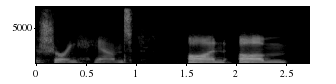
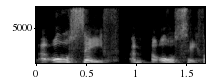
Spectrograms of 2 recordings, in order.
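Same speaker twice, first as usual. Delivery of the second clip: hasty reassurance; 4 semitones higher, 11 dB louder than usual. Acted. Lady hastily reassures.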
